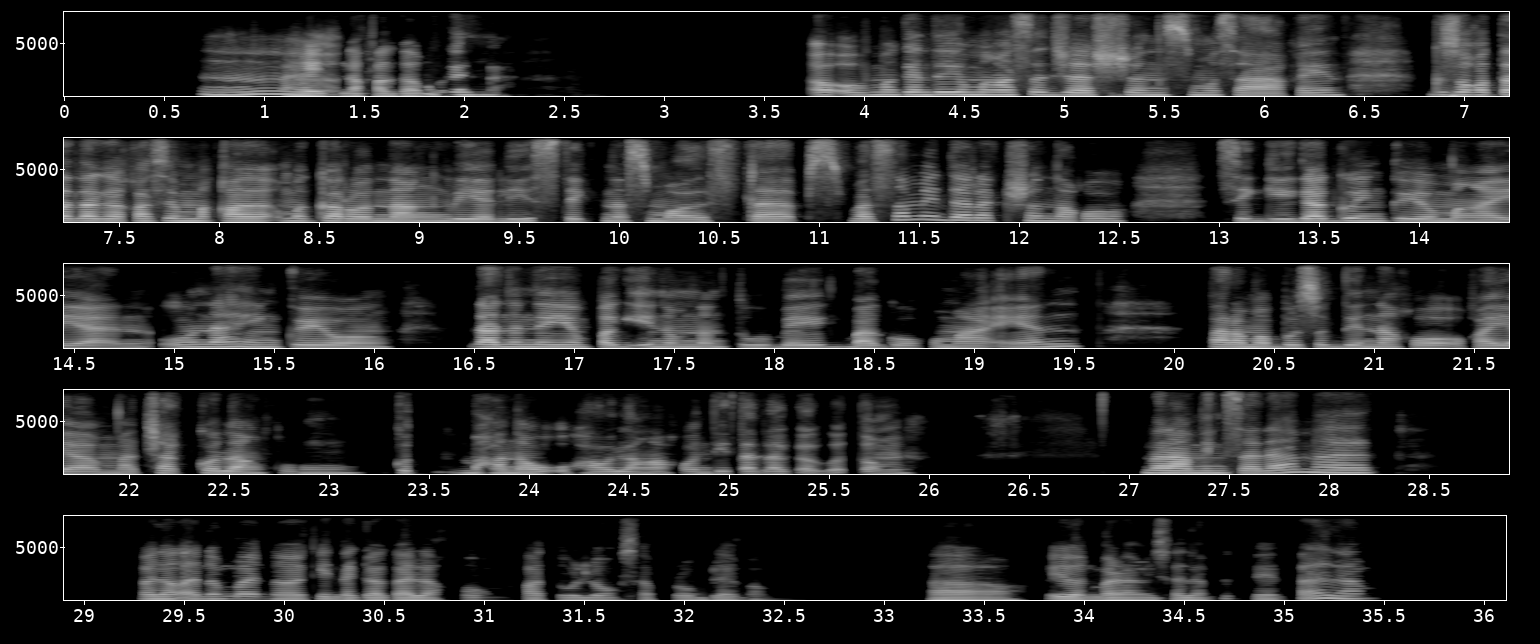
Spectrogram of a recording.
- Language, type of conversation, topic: Filipino, advice, Bakit hindi bumababa ang timbang ko kahit sinusubukan kong kumain nang masustansiya?
- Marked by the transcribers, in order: other background noise; in English: "small steps"; tapping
